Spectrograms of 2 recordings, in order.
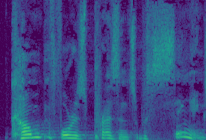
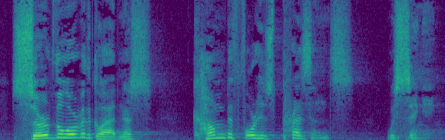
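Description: First: Quieter repeat of the verse; scripture reading, softer repeat. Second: Scripture reading. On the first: Preacher repeating the verse to the congregation, softer. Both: Shown as a demonstration. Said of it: "look at this, verse two".

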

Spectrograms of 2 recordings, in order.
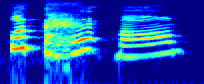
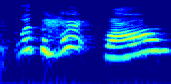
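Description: First: Loud, high cheeky blurt; loud teasing what the heck; mock outburst. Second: Lightly voiced Southern teen; mild Southern imitation; light Southern twang. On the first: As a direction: shout it out as a joking kid. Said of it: "he said it in, like, it, not in a disrespect". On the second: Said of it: "it was so Southern sounding".

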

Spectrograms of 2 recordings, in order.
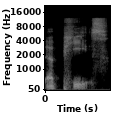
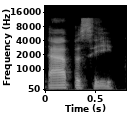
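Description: First: [name] said "a-PIECE", two syllables; brother's pronunciation. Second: [name] said "AP-pih-see"; three-syllable pronunciation. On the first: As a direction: stress the end of [name], like "a piece". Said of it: "Your brother, uh, pronounces it [name]". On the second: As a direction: stress the first syllable of [name], ending in "see". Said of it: "You pronounce it [name]". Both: Shown as a demonstration.

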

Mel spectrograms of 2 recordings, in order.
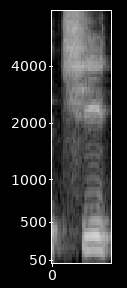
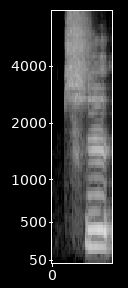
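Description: First: チー as a long, higher "chee"; romaji-influenced mistake. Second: チュー as a drawn-out "chr", not "chee"; heard Chinese sound. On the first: Retold or imitated. Teacher imitates learners drifting to romaji, チー as "chee". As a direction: say チー with a clear Japanese "ee". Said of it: "それに引きずられて". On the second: Shown as a demonstration. Teacher models what learners hear, チュー as "chr". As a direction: say チュー with a dark retroflex vowel. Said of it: "音を聞いて".

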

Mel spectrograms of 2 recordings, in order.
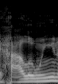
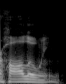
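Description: First: Halloween with the "a" of "hat"; flat-A Halloween. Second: Halloween with an "ah" vowel; open-A Halloween. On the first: Host asking the guys, Halloween with "hal". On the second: Host asking the guys, Halloween with "hollow". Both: Shown as a demonstration. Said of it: "Halloween or Halloween?".

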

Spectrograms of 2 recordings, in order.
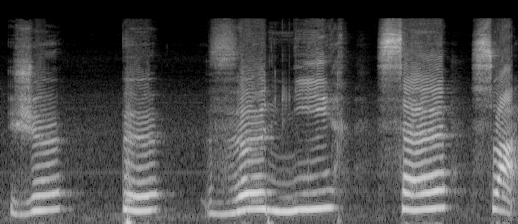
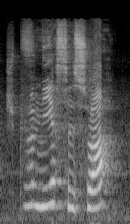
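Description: First: "Je peux Venir ce soir" loud and very slow, word by word; over-articulate each E in "Je", "Venir", "ce", with gaps; sílabas separadas. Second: "Je peux venir ce soir" run together as "ch'peu v'nir ce soir"; tudo junto. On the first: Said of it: "você não vai ouvir". (bem devagar e forte, cada E pronunciado) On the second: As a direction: swallow the E in "Je" and "venir", a bit higher. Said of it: "Eles vão juntar tudo". (tudo junto, engolindo os E) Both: Shown as a demonstration.

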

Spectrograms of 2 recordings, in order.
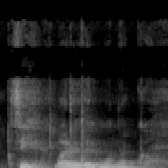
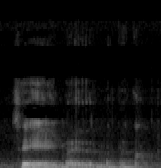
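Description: First: Said in the usual way. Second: Softly whispered, higher pitch; quiet whispered confirmation; whispered repeat. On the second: Real, not acted. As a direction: whisper the name back to yourself.

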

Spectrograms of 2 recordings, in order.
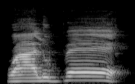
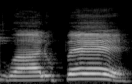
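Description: First: Drawn-out shouted name, very slow; long calling shout. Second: Slow drawn-out call, a bit louder; long calling shout. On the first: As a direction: call the name across the house, stretching it. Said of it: "Así". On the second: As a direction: shout the name slowly across the room. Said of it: "Pero sostén la E". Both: Shown as a demonstration.

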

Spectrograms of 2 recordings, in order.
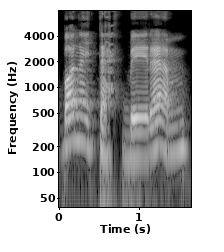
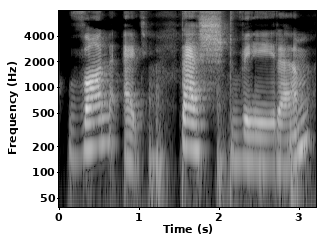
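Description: First: "Van a test verem" with a b-like v and an aspirated t in "test"; wrong learner pronunciation. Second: "van egy test verem" slow and loud, a clear fricative v in "van" and sh in "test"; correct pronunciation. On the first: Teacher imitates a mistake students make. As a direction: mispronounce it like a Spanish learner. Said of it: "no me entiende nadie". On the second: Teacher models the correct phrase for students. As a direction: slowly stress "van" and "test". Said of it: "bien pronunciado". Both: Shown as a demonstration.

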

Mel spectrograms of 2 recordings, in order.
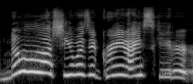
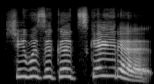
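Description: First: Put-on loud, high-pitched Midwestern accent; Midwestern mom. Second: Put-on high Jersey accent, dropped r's; New Jersey mom. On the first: Imitating a mom praising her skater daughter, Midwestern accent. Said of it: "I'm being Midwestern". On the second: Imitating a mom praising her skater daughter, Jersey accent. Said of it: "they're in New Jersey".

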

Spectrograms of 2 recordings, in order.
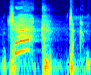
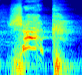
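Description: First: Rose calling Jack. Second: Put-on "Jack" cried very high in an American accent, drawn out; hammed-up American movie call of "Jack"; American-accented cry. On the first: Retold or imitated. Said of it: "ella le dice". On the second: Preacher imitating Rose calling Jack in an American accent. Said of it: "póngale acento gringo".

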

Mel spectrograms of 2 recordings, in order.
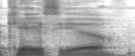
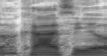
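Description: First: Ocasio said as "oh-KAY-see-oh"; alternative pronunciation. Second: Ocasio said as "oh-KAH-see-oh"; first pronunciation. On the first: Host offering another guess at the surname, Ocasio with "KAY". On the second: Host unsure of the congresswoman's surname, Ocasio with broad "KAH". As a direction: say Ocasio with an AH in the stressed syllable. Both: Shown as a demonstration. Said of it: "I don't know if it's Ocasio or Ocasio".

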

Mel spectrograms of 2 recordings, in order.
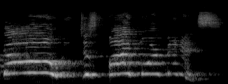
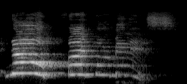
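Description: First: Put-on very high childish whine; whiny kid. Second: Put-on high, slow, loud child's whine; a child whining at bedtime for more time; whiny kid. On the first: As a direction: plead like a kid refusing bedtime. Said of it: "I was like". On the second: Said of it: "they say".

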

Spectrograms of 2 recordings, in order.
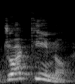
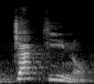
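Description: First: "Gioacchino" in Italian, Djo-a-KI-no with the o; Italian pronunciation. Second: "Giacchino" with the o dropped, Dja-KI-no; American mispronunciation. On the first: Teacher shows the Italian name, correct pronunciation. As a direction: say "Gioacchino" with all four syllables. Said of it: "é Joaquim em italiano". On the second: Teacher imitates Americans saying the Italian name, mispronunciation. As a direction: say "Giacchino" in three syllables. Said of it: "falta o O". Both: Shown as a demonstration.

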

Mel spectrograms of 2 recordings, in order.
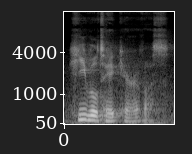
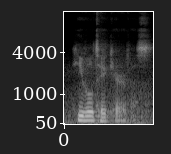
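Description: First: Said in the usual way. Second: Repeated much softer, almost to herself; a soft echo of faith. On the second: Retold or imitated. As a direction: let it sink in, hushed. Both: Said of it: "Mary's heart is constantly saying".

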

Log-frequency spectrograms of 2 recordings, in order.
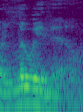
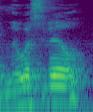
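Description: First: Louisville said as "Louie-ville"; "Louisville" with an EE before the ville; Louisville with silent S. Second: Louisville said as "Lewis-ville"; "Louisville" with an audible S before the ville. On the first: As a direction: drop the S in Louisville, LOO-ee-vill. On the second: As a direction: sound the S in Louisville, LOO-iss-vill. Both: Shown as a demonstration. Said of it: "How do you pronounce the capital".

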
